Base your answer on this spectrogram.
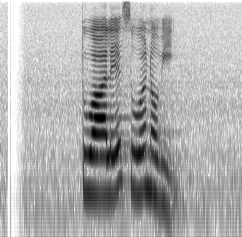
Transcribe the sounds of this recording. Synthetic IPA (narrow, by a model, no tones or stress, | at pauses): t̪uʋaːlesuʋənoʋiː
